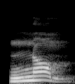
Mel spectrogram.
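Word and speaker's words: gnome: এই ক্ষেত্রে উচ্চারণটার দিকে একটু খেয়াল রাখবেন, বানানটি হচ্ছে GNAW, বাট উচ্চারণটি হচ্ছে নো। নো কুটকুট বা চিবানো। নোম।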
